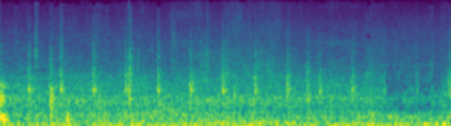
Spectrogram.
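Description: Light, regular clicking steps across a flagstone patio, about two to three a second, over a steady low outdoor rumble.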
